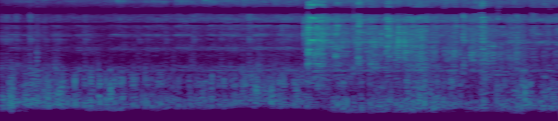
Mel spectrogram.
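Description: Breeze blowing against a chairlift tower: a steady rushing with a faint crackle, turning brighter and hissier about two seconds in.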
